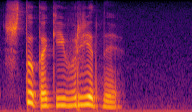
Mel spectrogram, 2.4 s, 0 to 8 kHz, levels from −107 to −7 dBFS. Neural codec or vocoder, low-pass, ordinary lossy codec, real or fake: none; none; none; real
